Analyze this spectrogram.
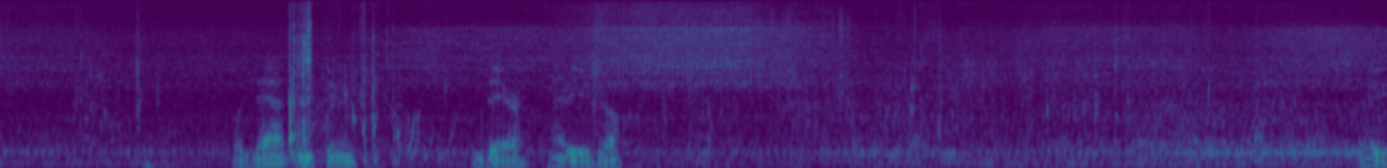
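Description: Water splashes and sloshes against hands.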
